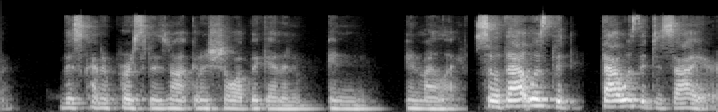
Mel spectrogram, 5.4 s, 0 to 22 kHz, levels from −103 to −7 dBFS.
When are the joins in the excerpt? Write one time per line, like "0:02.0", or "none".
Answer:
0:03.5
